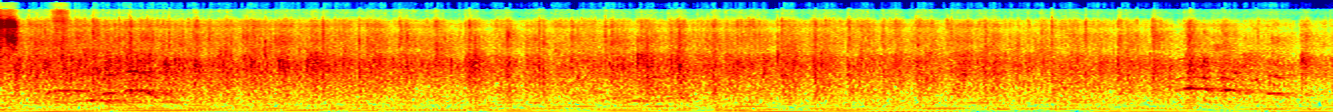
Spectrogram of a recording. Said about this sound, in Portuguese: Vamos adorar, vamos aplaudir, vamos glorificar a Deus.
